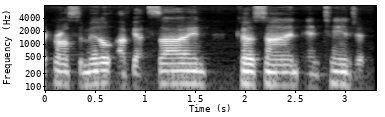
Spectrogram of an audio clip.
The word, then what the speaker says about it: sine: Sine is spelled S-I-N-E, and it's abbreviated because mathematicians are really, really busy and can't be troubled to write all four letters, so it's abbreviated with S-I-N, and we say sine.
